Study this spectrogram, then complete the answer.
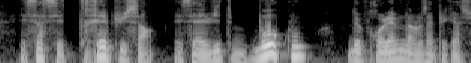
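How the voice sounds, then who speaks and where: A man with a southern French accent speaks in a dark, mellow tone with very wide pitch swings. The recording is very clean, with a silent background. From southern France. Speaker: programming teacher. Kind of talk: tutorial. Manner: casual, conversational.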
